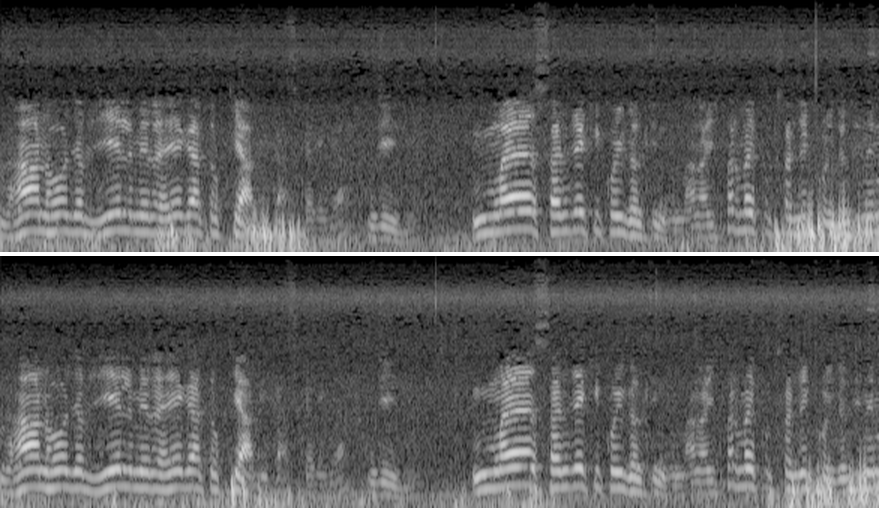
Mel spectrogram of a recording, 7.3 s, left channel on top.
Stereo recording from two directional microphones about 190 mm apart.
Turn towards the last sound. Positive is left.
turn(degrees=15)  # may be behind; listen again after turning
